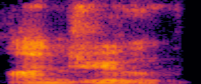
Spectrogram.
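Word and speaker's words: Anjou: different varieties of second pear and the the anjo and notice some people will maybe pronounce that a little different but it is pronounced andrew and um the anju is a great pair the cycle pair is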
